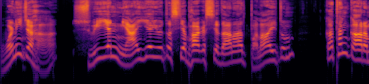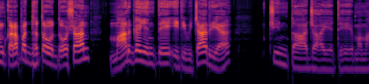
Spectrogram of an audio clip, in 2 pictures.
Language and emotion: Sanskrit, disgusted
